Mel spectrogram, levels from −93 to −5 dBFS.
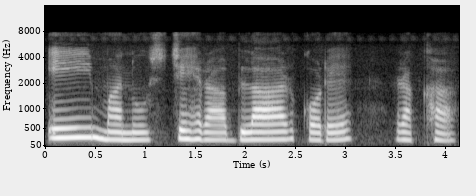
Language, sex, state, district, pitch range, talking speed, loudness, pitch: Bengali, female, Tripura, West Tripura, 190-215 Hz, 85 wpm, -15 LUFS, 195 Hz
